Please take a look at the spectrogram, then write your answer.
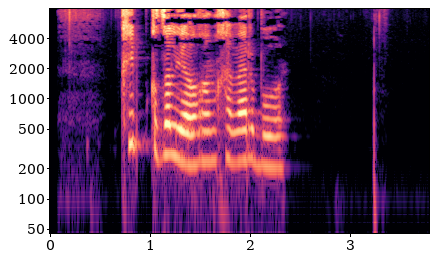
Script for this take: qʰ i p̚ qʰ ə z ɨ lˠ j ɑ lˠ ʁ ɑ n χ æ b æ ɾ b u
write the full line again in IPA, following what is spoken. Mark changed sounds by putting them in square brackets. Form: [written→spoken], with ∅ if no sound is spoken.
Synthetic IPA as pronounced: qʰ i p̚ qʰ ə z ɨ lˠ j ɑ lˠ ʁ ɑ n χ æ [b→v] æ ɾ b u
